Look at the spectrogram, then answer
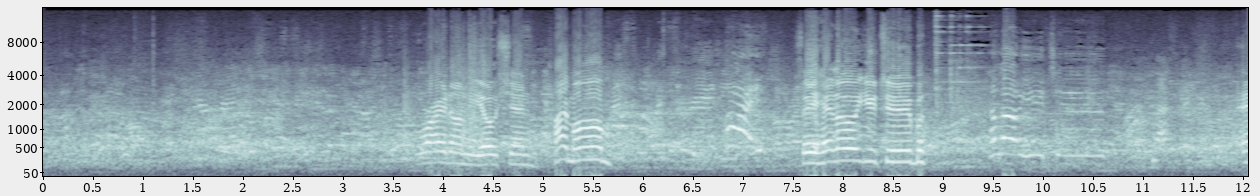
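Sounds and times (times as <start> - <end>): crowd of diners chattering: 0.0 - 12.0.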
